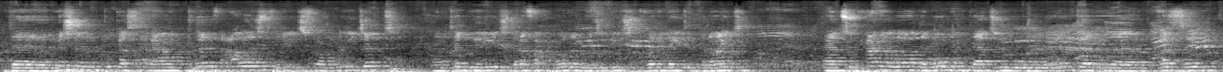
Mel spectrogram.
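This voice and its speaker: A high-voiced man from Palestine speaks earnestly to a dinner crowd, pausing often as he gathers his words. The sound is distant and roomy, with long reverb from a large hall and audible background noise. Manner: earnest, measured delivery with frequent pauses and fillers. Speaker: charity dinner speaker, doctor. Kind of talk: speech at a fundraising dinner. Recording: echoey hall, distant mic, noisy.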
